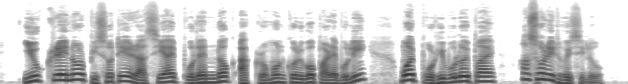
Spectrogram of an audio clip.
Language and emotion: Assamese, surprised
